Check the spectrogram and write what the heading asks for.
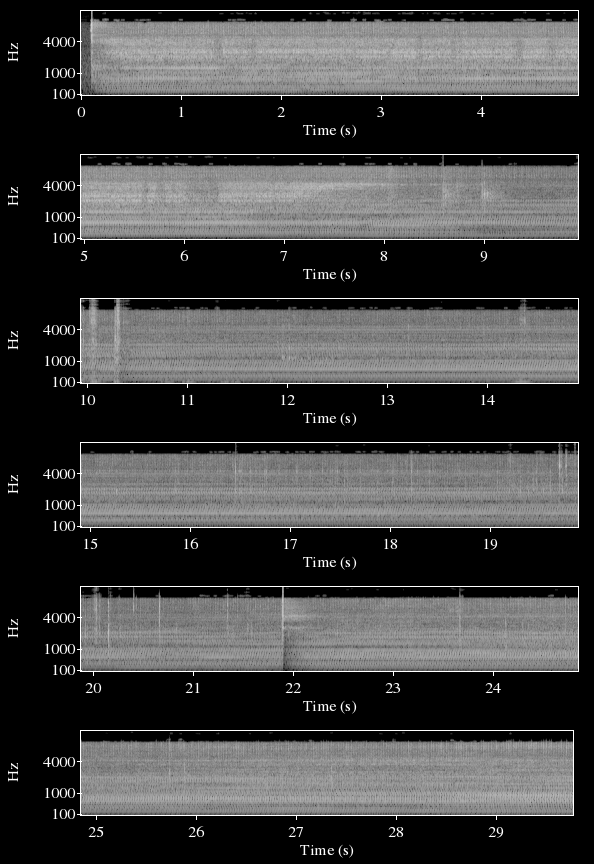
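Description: Expobar Athenea espresso machine's pump running with a steady hum while pulling an espresso shot. It starts abruptly when the brew button is pressed, with a couple of sharp clicks partway through.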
